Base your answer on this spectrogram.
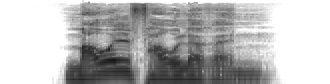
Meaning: inflection of maulfaul: 1. strong genitive masculine/neuter singular comparative degree 2. weak/mixed genitive/dative all-gender singular comparative degree
- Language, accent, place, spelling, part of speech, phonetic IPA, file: German, Germany, Berlin, maulfauleren, adjective, [ˈmaʊ̯lˌfaʊ̯ləʁən], De-maulfauleren.ogg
